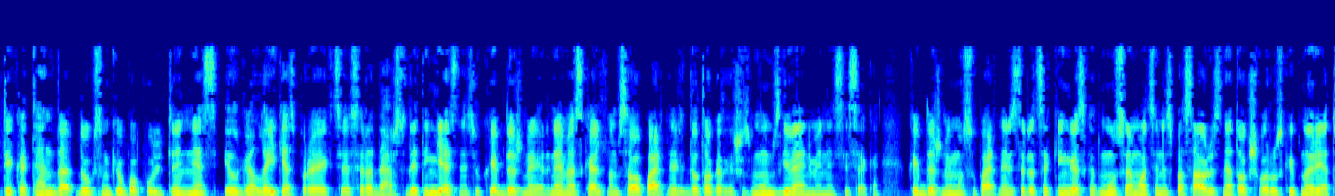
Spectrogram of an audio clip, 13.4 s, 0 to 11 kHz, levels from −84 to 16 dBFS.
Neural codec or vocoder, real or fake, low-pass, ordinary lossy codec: none; real; 9.9 kHz; MP3, 32 kbps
